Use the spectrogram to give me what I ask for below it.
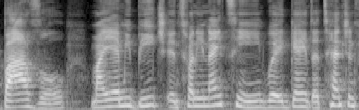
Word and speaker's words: Basel: debuted that Art Basel even though I spell that says basil to me but I'mma Be I'm say it like they say art basil Miami Beach in 2019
